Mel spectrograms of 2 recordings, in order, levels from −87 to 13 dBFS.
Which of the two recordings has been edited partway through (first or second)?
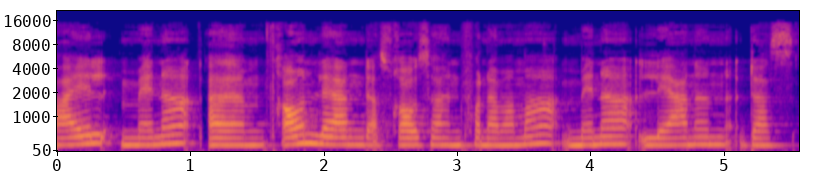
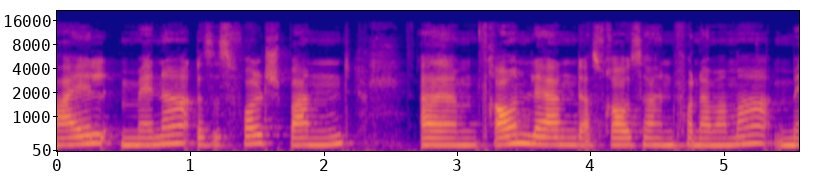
first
